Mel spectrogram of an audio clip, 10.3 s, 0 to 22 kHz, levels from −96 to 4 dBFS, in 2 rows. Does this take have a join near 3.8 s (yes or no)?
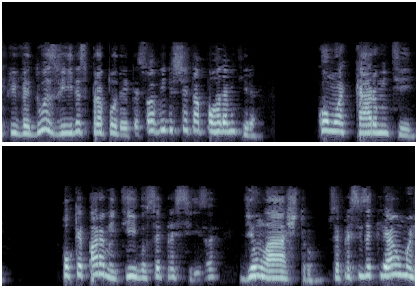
yes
